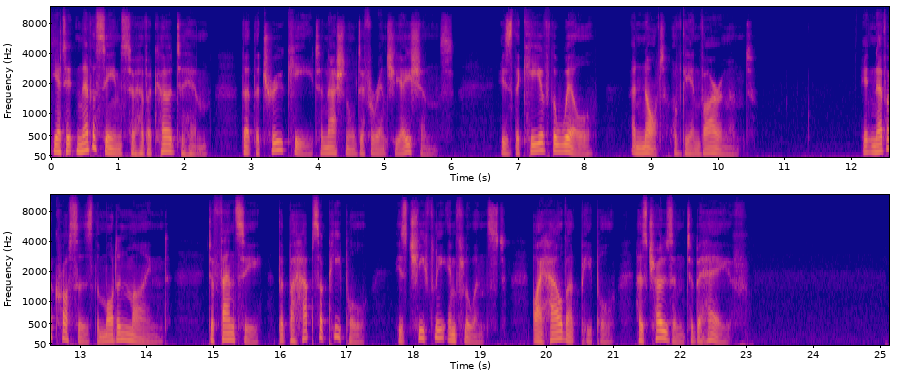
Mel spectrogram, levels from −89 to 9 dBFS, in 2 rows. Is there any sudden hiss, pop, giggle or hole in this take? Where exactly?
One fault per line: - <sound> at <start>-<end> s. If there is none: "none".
none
